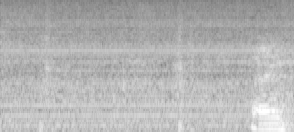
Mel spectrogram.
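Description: Quiet room tone with a faint, steady electrical hum; a voice starts briefly near the end.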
